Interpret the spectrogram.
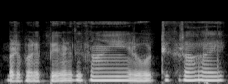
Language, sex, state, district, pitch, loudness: Hindi, female, Madhya Pradesh, Bhopal, 185 Hz, -15 LUFS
